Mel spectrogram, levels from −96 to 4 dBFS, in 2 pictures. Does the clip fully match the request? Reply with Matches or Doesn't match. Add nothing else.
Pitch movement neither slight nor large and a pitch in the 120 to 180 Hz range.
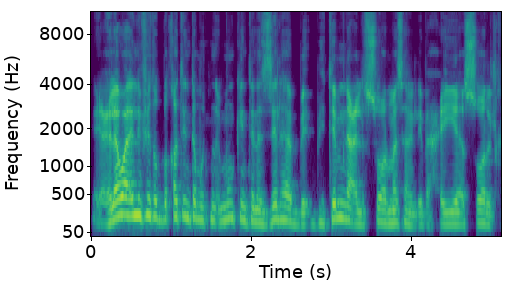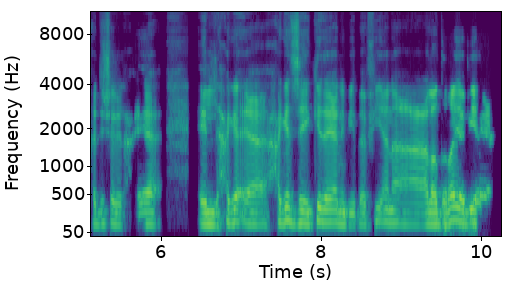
Matches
